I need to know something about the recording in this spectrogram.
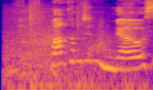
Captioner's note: air whooshes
